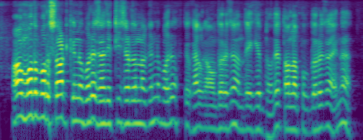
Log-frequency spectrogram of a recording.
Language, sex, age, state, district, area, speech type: Nepali, male, 60+, West Bengal, Kalimpong, rural, spontaneous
